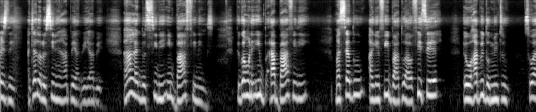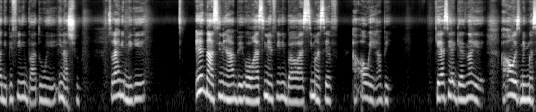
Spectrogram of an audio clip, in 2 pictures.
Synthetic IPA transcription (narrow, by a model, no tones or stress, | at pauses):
ɛ̃s̬ẽad͡ʒɛdɔlosinẽɦapiabihabianãlak̚tosinẽĩbafilĩŋs | b̥ikɔwẽneĩbalabafilĩ | masɛtuaɡẽfilbatuawofise | ewoɦap̬it̬omit̬u | sowakɛ̃bifilĩnbatuwɛ̃nĩnaʃu | sonakɛ̃meke | ɛnitãasinɛ̃hap̬iɔwɛ̃nasinɛ̃filĩbaɔasimasɛf | aʔɔlweshapi | ɡ̥ɛsjɛɡɛs̬najɛaɔwesmek̚masɛ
